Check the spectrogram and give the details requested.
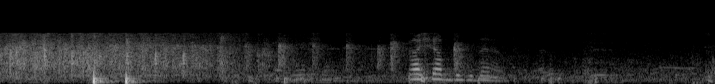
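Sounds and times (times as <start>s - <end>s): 
large audience applause: 0.0s - 4.8s.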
